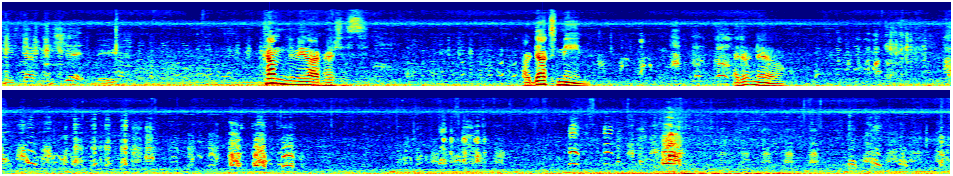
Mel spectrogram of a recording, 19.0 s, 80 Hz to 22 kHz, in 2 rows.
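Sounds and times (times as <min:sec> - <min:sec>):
geese honking: 0:00.0 - 0:18.9.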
